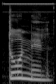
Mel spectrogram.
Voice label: "tunel", Spanish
